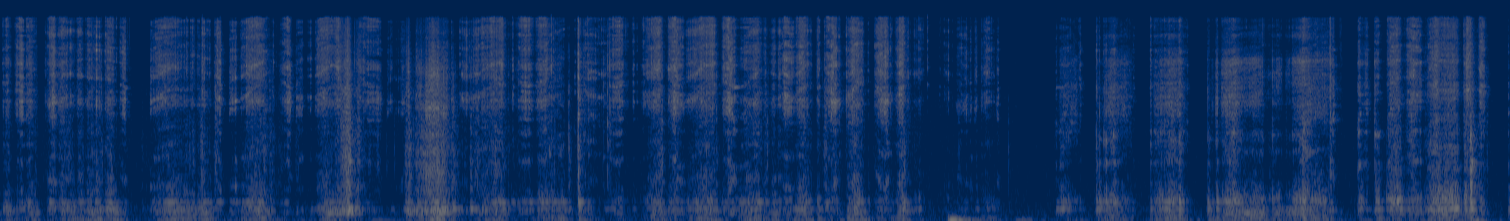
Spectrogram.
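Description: A metal palette knife scrapes the surface of a large, solid yellow plaster dig-kit excavation block shaped like a gold bar, held down on a table by a hand with long nails. Bright, dry rasping strokes repeat in quick bursts separated by brief pauses, over a faint steady low hum. Yellow powder collects on the table as the block is scraped.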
